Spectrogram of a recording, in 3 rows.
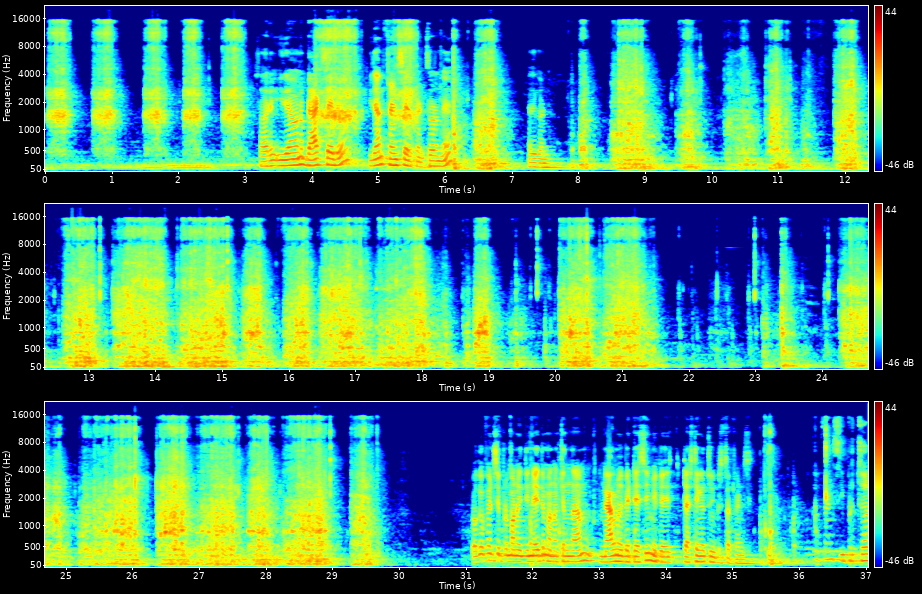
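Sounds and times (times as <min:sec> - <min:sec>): toy car electric motors whirring: 0:00.0 - 0:03.2, 0:03.9 - 0:07.0, 0:08.4 - 0:23.1, 0:23.7 - 0:29.9.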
